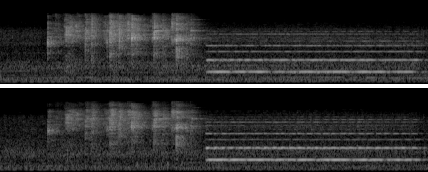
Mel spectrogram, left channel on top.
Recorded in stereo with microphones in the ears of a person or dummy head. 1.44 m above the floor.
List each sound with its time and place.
0.5 s keys jangling: 25° left (ahead or behind), 1.1 m; by 1.9 s 25° right (ahead or behind), 1.0 m
2.0 s a violin: 40° right (ahead or behind), 0.6 m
